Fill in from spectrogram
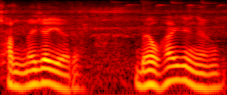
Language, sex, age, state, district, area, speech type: Bodo, male, 30-45, Assam, Chirang, rural, spontaneous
